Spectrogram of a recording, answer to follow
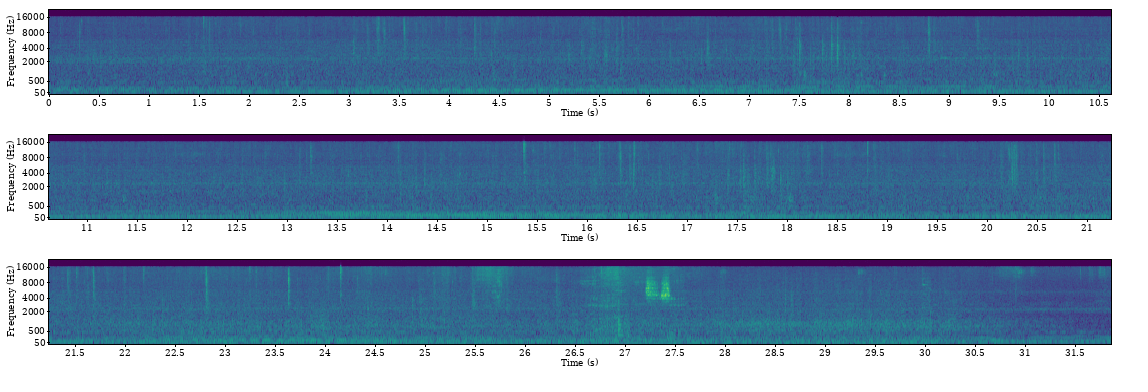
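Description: A truck engine running steadily, heard from inside the cab as a low drone that rises a little in places. A brief higher-pitched sound comes near the end.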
